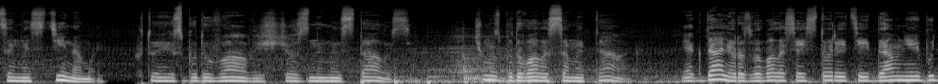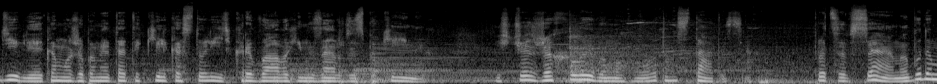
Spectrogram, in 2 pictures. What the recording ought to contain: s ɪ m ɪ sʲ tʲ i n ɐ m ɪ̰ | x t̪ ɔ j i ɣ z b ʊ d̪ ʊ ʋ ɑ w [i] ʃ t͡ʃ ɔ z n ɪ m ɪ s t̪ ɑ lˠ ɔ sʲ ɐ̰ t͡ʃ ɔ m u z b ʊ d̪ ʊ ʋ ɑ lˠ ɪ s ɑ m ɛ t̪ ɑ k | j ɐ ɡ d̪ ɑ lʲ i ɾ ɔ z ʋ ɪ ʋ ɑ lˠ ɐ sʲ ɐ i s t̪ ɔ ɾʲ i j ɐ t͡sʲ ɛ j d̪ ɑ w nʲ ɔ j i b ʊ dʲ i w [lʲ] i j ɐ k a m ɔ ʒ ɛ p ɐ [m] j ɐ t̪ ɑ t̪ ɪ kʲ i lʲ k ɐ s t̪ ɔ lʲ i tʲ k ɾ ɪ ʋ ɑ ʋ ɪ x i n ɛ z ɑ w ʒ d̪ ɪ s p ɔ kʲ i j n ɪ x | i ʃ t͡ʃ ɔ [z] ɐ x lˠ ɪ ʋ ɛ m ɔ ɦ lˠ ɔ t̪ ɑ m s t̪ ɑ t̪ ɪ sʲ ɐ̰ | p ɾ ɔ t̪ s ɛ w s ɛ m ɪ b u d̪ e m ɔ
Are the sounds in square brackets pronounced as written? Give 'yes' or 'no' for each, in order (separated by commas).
yes, yes, yes, no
